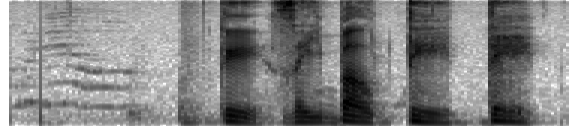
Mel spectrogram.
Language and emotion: Russian, angry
